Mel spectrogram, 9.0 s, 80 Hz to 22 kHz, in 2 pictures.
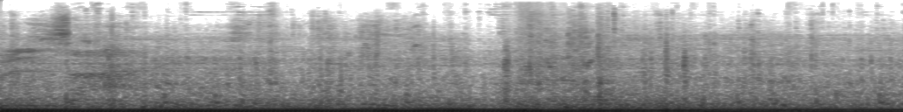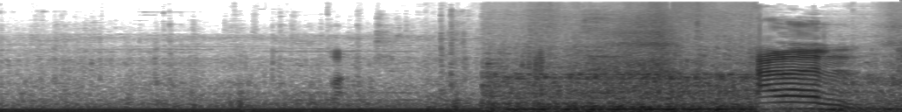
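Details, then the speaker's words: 1988 Ford Ranger on a cold morning, dies right after starting, seems to run rich; MAP sensor changed and IAC valve cleaned: low lumpy idle holds several seconds then sags and cuts out; stalling at idle, cause unconfirmed. "it's a little cold it doesn't a ranger is doing okay this has idling issues"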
